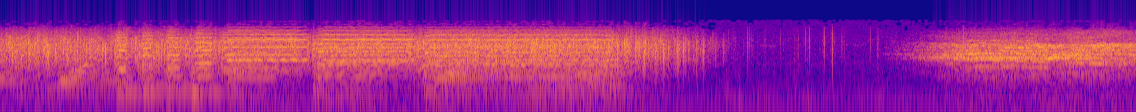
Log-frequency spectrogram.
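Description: Loud audience cheering and applause fill the first eight seconds, die down to a brief lull, then surge back just as strongly for the final few seconds.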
